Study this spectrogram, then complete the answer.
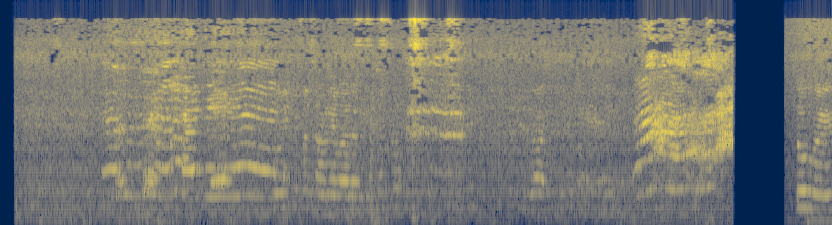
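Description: A young child talks and calls out.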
